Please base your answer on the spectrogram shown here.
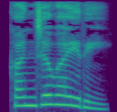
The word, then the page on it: ಕಂಜವೈರಿ: Kannada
